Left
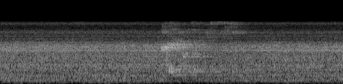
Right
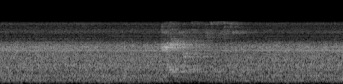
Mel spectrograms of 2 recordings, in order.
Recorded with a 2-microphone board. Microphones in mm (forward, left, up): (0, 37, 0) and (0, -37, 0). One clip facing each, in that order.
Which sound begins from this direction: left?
A splash, at 1.6 s.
